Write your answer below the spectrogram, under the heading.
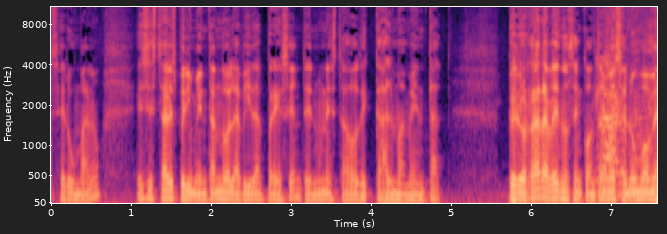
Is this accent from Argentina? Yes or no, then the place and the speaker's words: yes; Argentina; Yo vengo de Argentina.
